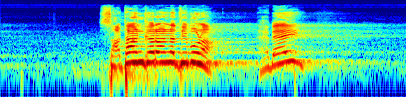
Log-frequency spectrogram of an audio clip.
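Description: A man preaches loudly and with passion through a microphone, his voice carried over loudspeakers.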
